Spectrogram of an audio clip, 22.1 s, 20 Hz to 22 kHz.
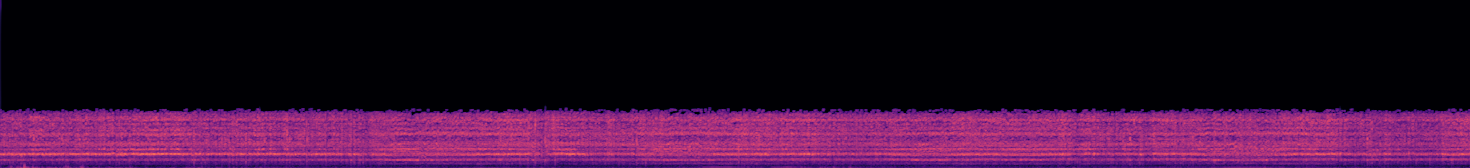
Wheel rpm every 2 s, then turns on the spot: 170, 170, 170, 160, 170, 160, 170, 160, 170, 160, 160.
none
